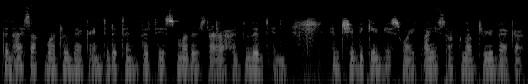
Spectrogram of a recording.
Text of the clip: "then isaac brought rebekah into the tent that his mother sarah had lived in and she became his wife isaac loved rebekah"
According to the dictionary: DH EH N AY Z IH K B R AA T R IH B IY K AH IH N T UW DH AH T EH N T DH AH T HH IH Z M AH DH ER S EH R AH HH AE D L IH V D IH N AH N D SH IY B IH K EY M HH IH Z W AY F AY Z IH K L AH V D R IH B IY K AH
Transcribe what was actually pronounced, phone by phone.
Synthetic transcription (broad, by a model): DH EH N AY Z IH K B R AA T R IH B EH K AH IH N T UW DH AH T EH N T DH AH T HH IH Z M AH DH ER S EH R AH HH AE D L IH V D IH N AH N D SH IY B IH K EY M HH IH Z W AY F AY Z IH K L AH V D R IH B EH K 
